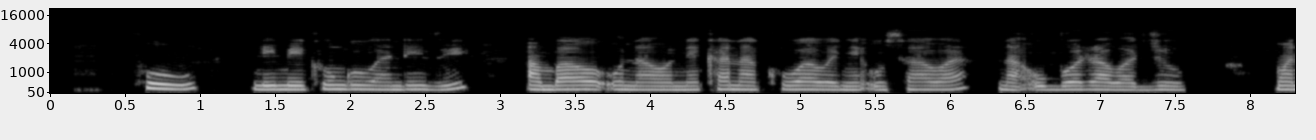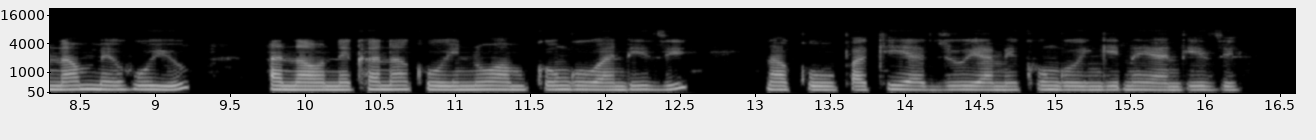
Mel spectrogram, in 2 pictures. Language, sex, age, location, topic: Swahili, female, 18-24, Kisumu, agriculture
